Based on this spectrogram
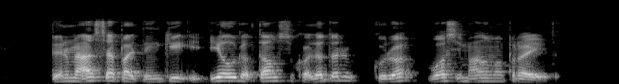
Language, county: Lithuanian, Kaunas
